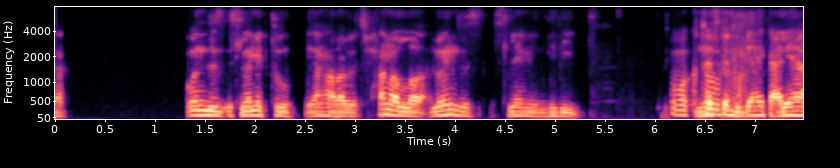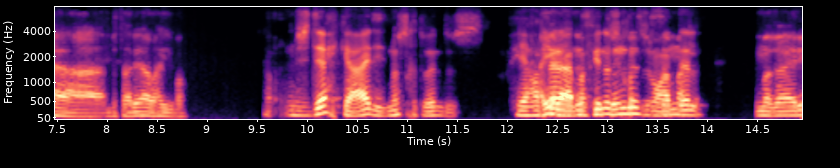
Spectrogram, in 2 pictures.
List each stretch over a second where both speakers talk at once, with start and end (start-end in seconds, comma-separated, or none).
12.3-13.8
